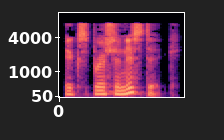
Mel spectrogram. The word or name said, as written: expressionistic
